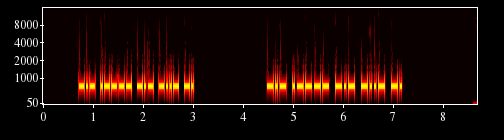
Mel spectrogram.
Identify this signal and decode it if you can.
Morse code, heard as a keyed tone, about 36 wpm, 700 Hz. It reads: K1KXN K1KXN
